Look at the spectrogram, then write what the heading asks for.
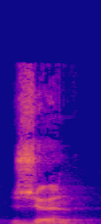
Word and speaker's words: jeune: Tenemos joven, jeune. Feliz, felicidad, bonheur. Ahora vamos con la letra U. La pronunciación de la U con labios redondeados siempre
